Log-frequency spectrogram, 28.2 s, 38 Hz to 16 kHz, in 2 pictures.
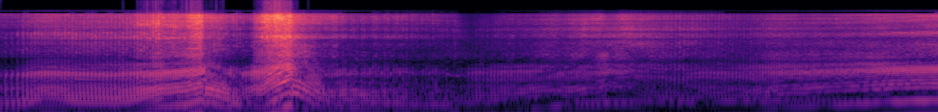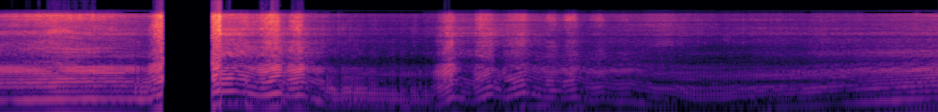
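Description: Honda TRX 400 quad's single-cylinder four-stroke engine revving hard as it rides off and passes, fading with distance and swelling again, with a run of short throttle blips past the middle. The sound drops out completely for about half a second a little past halfway.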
